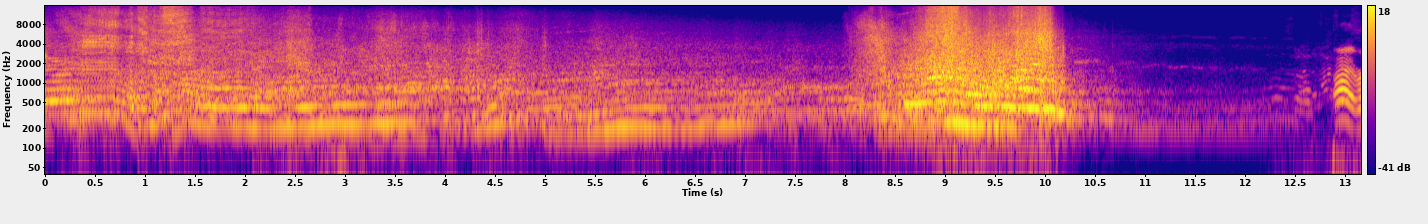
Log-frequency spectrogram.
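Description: A Formula Drift car at a drag race start, its engine revving in rising harmonic sweeps, then a loud surge of launch noise and tire roar before fading away, with voices talking over it.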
